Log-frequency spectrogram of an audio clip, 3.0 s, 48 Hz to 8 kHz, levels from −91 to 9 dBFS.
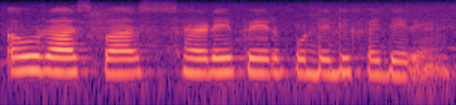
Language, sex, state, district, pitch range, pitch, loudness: Hindi, female, Uttar Pradesh, Saharanpur, 225-245 Hz, 235 Hz, -18 LUFS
